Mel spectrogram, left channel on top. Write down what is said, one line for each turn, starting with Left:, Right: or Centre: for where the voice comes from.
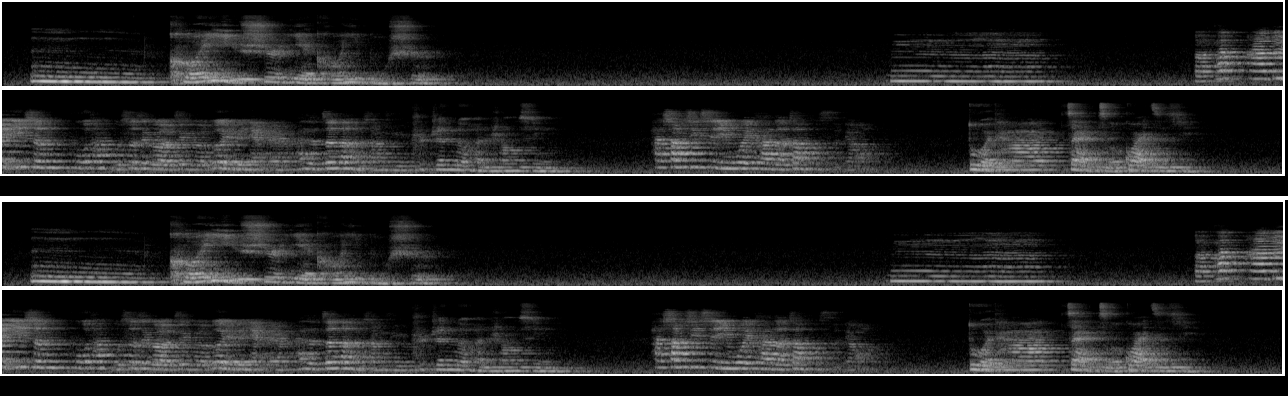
Left: 嗯，可以是，也可以不是，
Right: 嗯，呃，他他对医生哭，他不是这个这个鳄鱼的眼泪吧？他是真的很伤心嘛？
Left: 是真的很伤心。
Right: 她伤心是因为她的丈夫死掉了，
Left: 对，他在责怪自己。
